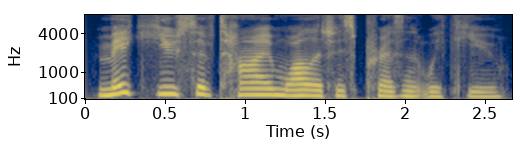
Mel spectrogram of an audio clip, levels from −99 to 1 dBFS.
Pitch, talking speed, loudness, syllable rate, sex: 200 Hz, 225 wpm, -18 LUFS, 5.2 syllables/s, female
